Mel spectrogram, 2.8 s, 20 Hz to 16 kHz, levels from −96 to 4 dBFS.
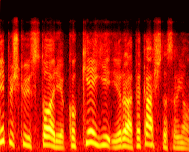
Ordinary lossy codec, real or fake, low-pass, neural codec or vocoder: Opus, 16 kbps; real; 7.2 kHz; none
